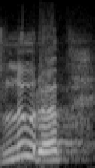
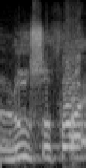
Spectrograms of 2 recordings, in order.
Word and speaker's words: Luter: even pronounce my name my name is luta and they were calling that they were calling me Lut Luther Lucifer everything all kind of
